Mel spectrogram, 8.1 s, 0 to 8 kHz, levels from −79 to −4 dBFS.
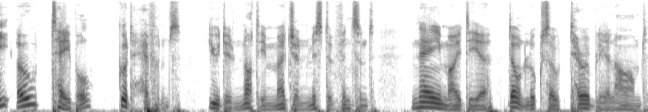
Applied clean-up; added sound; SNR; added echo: none; none; none; none.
